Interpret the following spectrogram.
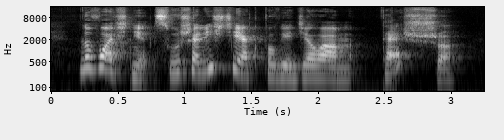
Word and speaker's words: też: No właśnie, słyszeliście jak powiedziałam też? Powiedziałam to tak, jakby też pisało się przez szy, a nie ży. Piszemy też, ży, a słyszymy szy, też.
